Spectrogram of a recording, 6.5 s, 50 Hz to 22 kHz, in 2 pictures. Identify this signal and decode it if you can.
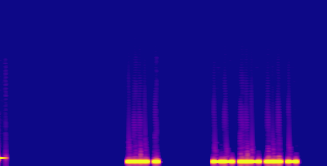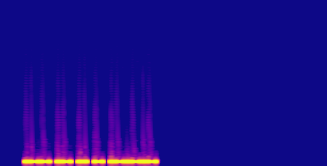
Morse code, heard as a keyed tone, about 41 wpm, 700 Hz. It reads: HE MUST WAIT.
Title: 3x Word-Spacing - Sentences from Top 500 Words - 45wpm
